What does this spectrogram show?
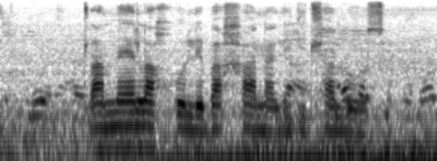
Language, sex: Tswana, male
